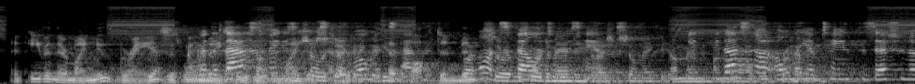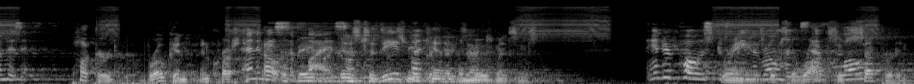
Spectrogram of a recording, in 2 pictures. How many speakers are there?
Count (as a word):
three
